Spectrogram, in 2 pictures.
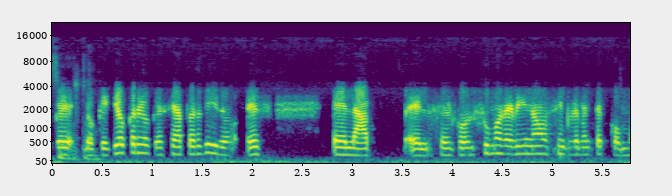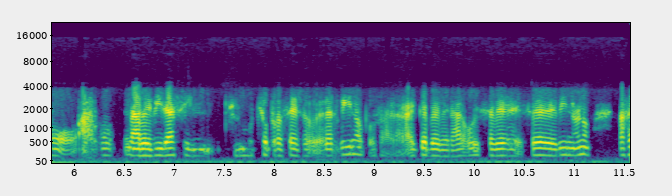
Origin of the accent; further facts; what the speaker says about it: Miranda de Ebro, Castile and León, Spain; yo que soy de Miranda, fíjate, estamos al lado de La Rioja, estamos muy cerca de Ribera, aquí el vino es barato.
